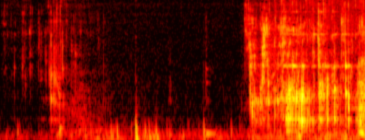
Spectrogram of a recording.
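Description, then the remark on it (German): A few soft clicks and bottle-handling sounds, then tonic water pours loudly, a bright fizzing, bubbling rush that continues steadily to the end. “Jetzt noch der, das Tonic.”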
